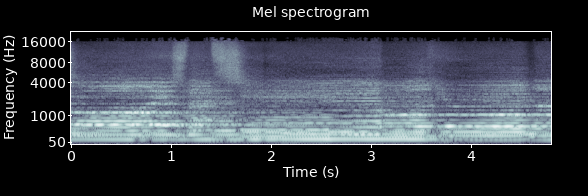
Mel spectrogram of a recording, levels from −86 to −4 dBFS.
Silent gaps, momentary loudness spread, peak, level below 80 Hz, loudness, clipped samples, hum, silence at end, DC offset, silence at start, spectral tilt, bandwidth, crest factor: none; 6 LU; -2 dBFS; -54 dBFS; -16 LUFS; under 0.1%; none; 0 s; under 0.1%; 0 s; -5.5 dB/octave; 18 kHz; 14 dB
